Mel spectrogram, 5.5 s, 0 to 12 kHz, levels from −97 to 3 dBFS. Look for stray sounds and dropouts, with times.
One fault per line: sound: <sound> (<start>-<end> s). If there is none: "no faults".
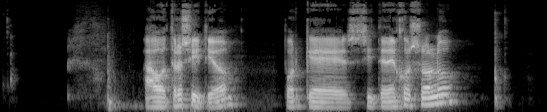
no faults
